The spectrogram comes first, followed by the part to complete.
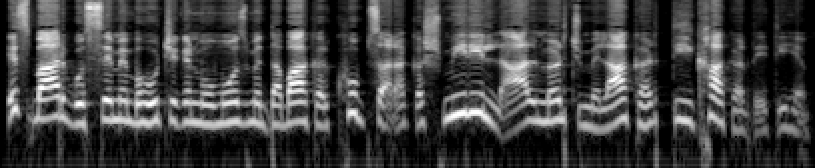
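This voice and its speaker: A woman's voice: mid-range voice, moderate pace, a little mellow. A woman narrator telling a scripted cartoon story.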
